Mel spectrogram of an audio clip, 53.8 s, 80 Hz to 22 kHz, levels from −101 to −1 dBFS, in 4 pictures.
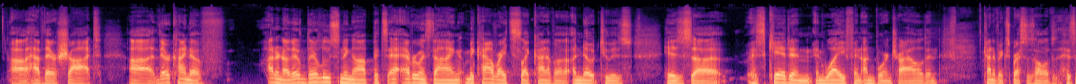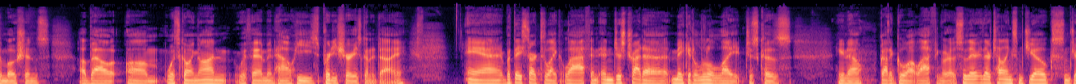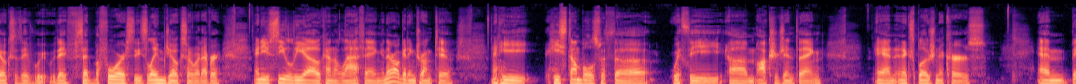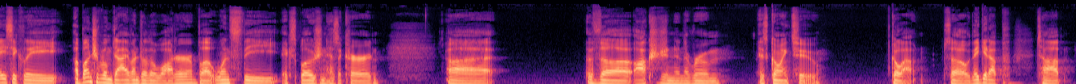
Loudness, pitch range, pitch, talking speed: -19 LUFS, 100-120 Hz, 110 Hz, 190 wpm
